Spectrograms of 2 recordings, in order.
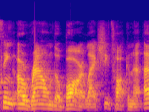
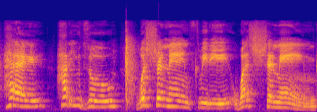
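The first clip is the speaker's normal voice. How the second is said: mock sweet; 5 semitones higher, much slower than usual. Mock-sweet greeting to the stranger.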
